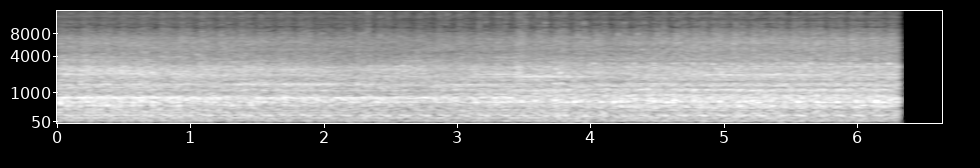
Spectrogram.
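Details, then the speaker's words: Renault Kwid idling, customer suspected clutch release bearing: even idle with a constant rough hum and faint ringing whir that doesn't change; diagnosis found the alternator bearing noisy; alternator bearing noise. "Customer की शिकायत थी है इसका clutch बरिंग खराब है और हमने इसका डाग नस करा इसको जांचा तो इसमें भाई हमें प्रॉब्लम पता चला इसका जो ये अल्टरनेटर का बेयरिंग है इसमें साउंड [प्रशंसा] है"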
